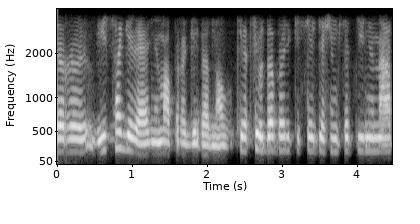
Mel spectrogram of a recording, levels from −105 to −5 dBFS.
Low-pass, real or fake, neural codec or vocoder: 3.6 kHz; fake; autoencoder, 48 kHz, 128 numbers a frame, DAC-VAE, trained on Japanese speech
